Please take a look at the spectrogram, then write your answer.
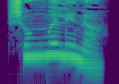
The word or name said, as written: ಶುಙ್ಮಲಿನೆ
